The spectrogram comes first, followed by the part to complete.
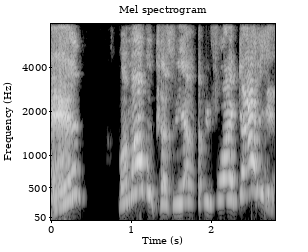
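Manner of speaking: defiant shout.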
